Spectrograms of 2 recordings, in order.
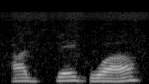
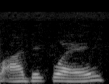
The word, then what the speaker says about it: Adigwe: So, ladies and gentlemen, we've been talking with Paul Adigwa. I am trying to say his name correctly. He's a Adigwe, very, Adigwe.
